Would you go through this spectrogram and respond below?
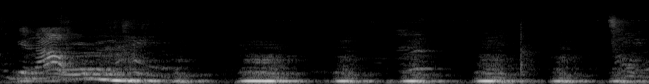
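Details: A lion at the Seneca Park Zoo, Rochester, New York, on August 3, 2020, gives a deep, drawn-out moan, then a run of short booming grunts about every two-thirds of a second.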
